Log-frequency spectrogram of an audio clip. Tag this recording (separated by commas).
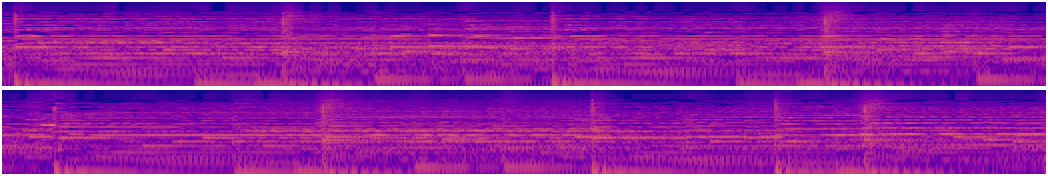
Music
